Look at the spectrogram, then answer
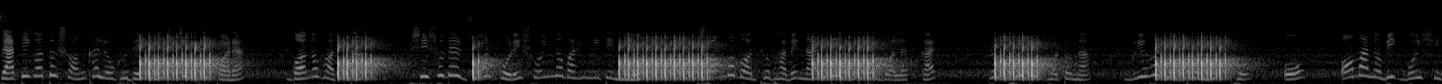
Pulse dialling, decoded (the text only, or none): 8 4 1 0 7 5 8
